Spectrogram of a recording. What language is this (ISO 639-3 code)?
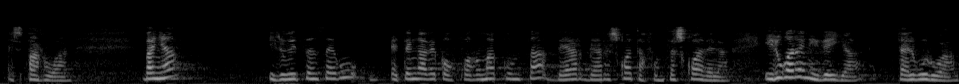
eus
